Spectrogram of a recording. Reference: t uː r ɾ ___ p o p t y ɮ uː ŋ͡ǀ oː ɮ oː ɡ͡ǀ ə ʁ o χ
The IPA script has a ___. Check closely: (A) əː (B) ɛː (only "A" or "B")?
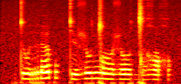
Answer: A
